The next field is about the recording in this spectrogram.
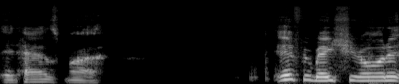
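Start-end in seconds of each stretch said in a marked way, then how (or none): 2.8-4.0 high-pitched talking through a yawn. Describing a package that came in the mail, speaking while yawning. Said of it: "Sorry, I'm yawning".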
